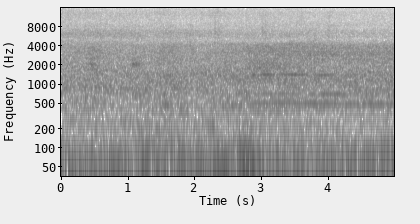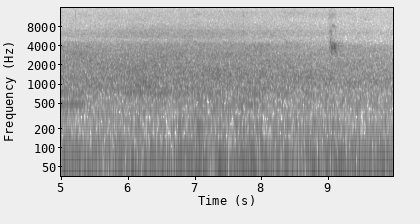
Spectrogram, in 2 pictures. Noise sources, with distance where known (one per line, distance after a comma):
engine of unclear size, far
